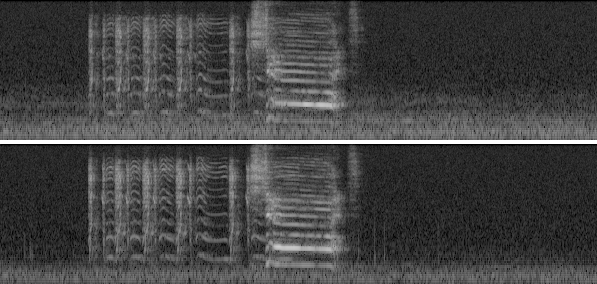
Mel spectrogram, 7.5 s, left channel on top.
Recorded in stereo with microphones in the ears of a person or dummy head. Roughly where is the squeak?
Right.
